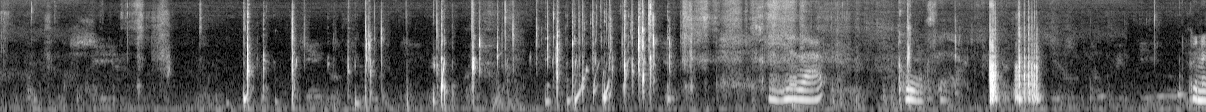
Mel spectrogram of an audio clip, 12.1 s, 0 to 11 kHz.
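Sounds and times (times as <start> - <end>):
plastic bottle squirting liquid: 3.5 - 6.9.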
